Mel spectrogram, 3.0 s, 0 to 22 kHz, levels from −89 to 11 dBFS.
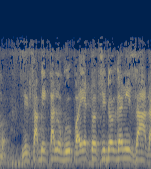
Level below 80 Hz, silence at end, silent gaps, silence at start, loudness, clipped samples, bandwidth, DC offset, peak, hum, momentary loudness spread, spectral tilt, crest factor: -48 dBFS; 0 s; none; 0 s; -14 LUFS; under 0.1%; 10 kHz; under 0.1%; 0 dBFS; none; 8 LU; -3 dB/octave; 14 dB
